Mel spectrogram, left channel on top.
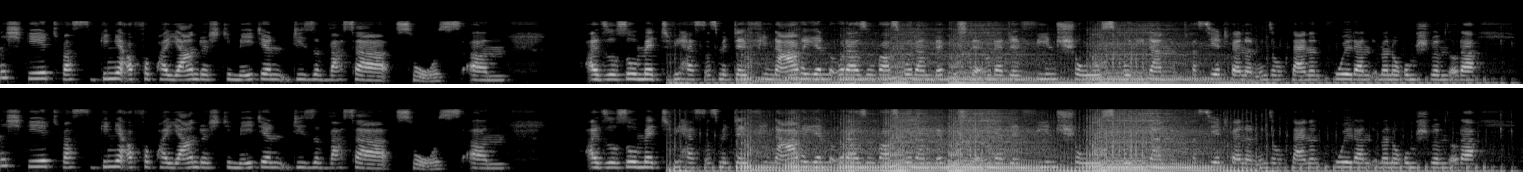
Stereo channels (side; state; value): both; normal; correlation 0.64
